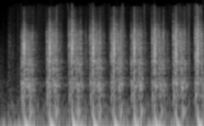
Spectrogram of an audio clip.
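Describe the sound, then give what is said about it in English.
Typewriter keys are struck sharply one at a time in a typing drill, giving a steady, evenly spaced run of crisp, loud clacks with no talk over them. “Before striking the key, slightly raise each finger, then depress sharply, releasing the key quickly as follows.”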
